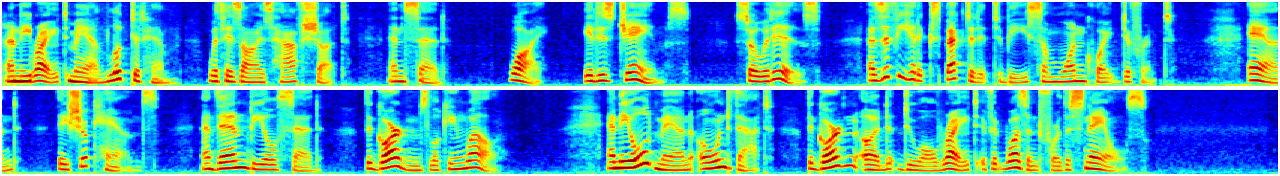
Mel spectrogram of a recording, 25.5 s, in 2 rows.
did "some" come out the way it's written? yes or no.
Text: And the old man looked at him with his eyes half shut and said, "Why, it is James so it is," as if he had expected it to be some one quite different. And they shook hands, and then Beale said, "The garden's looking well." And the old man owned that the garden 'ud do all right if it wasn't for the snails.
yes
